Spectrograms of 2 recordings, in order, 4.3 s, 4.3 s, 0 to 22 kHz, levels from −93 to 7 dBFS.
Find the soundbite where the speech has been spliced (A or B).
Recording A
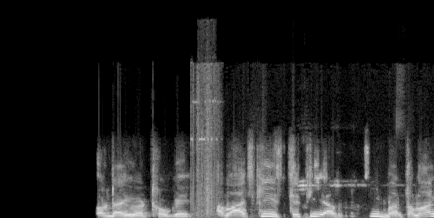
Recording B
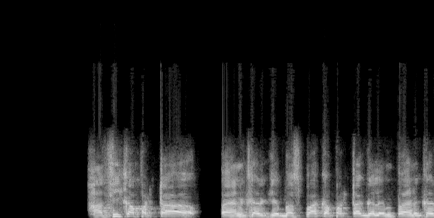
A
